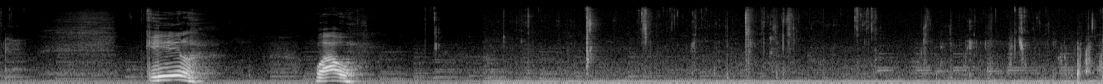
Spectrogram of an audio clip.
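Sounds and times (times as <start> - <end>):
background music: 0.0 - 11.0
slurping and chewing: 5.0 - 11.0.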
